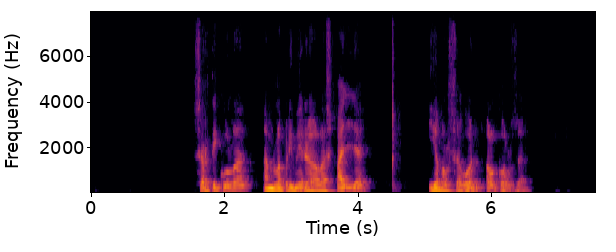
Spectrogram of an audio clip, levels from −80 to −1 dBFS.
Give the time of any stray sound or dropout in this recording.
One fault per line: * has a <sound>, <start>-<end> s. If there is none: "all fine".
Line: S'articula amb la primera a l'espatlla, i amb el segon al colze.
* has a thud, 4.5-4.7 s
